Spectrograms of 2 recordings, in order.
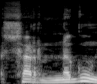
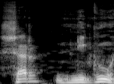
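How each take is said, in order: First: The vowel after the N is 'a'. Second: The vowel after the N is 'i'. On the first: The speaker calls it wrong. "दुरुस्त लफ्ज सरनगू नहीं" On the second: The speaker calls it right. "बल्कि सरनिगू है"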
